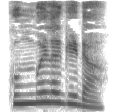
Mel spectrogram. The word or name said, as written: ಕಂಬಳಿಗಿಡ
